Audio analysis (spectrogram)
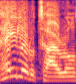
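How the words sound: The pitch falls at the end of the phrase. The speaker shows authority. The speaker calls it right. "Like a down voice, down voice"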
